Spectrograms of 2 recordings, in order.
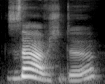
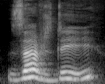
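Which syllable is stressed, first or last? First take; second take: first; last. First: The stress is on the first syllable. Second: The stress is on the last syllable. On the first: "If I put stress on the first syllable" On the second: "with the stress on the E"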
